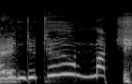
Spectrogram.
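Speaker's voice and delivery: high, drawn-out singsong mimicry; mocking echo. Co-host teasing his friend's week, mocking echo. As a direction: parrot it back in a silly high voice. Mocking co-host's words back.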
